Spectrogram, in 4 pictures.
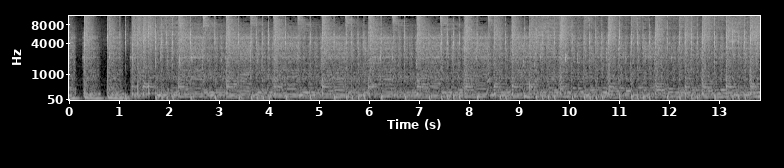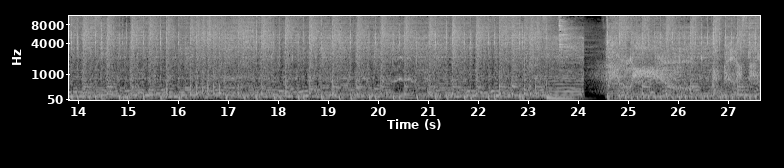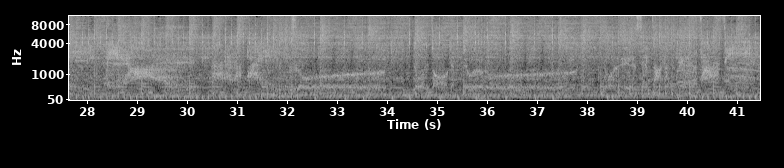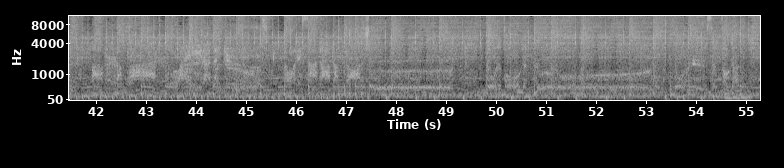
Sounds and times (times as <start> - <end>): Music: 0.0 - 55.2.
